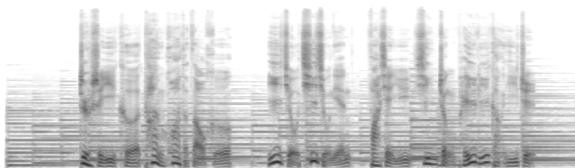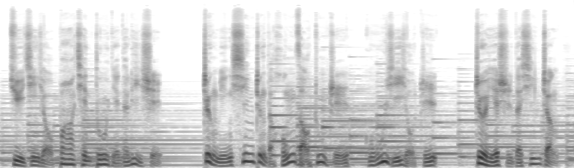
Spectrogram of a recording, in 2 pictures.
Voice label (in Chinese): 男85 【专题】记录解说混音; 轻松; 飞碟说MG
